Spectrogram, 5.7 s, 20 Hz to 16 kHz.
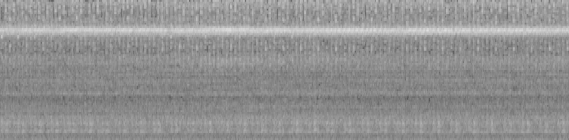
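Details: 2001 Toyota Corolla 1.8 after repairing cylinder 3 misfire, no codes: steady, even idle hum with no misses or uneven beats; running cleanly on all four cylinders, normal idle.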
